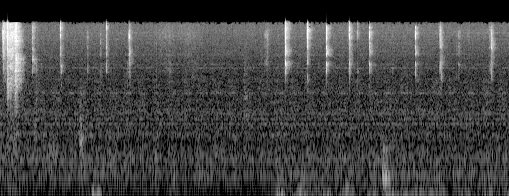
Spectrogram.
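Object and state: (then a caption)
Bar of soap being scored. A fine craft blade scores shallow diagonal lines into the surface of a solid white rectangular bar of soap held in a hand with long pink nails. Each stroke makes a short, crisp, bright scratch or click that dies away almost instantly. The scratches repeat over a soft, low background rumble.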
